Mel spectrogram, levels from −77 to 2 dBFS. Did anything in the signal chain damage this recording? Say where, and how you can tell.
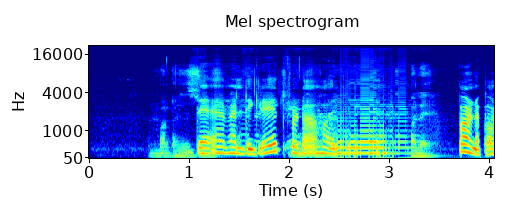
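Yes. In the call processing stage, no echo canceller removed the far end's loudspeaker pickup, so echo with no canceller runs through the whole clip. The speech is shadowed by a thinner copy about 17 dB down, arriving roughly a fifth of a second later.

From 2.48 to 3.22 s the speech turns into a rigid, metallic buzz at 200 Hz that only loosely tracks the words. This is likely robotic sound from repeated short buffers: when audio arrived late at the driver or buffer stage, the software kept replaying the last 5 ms block, which sets that 200 Hz pitch, while most of the real audio was skipped.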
